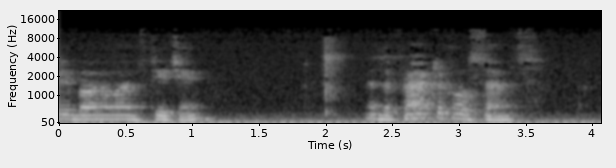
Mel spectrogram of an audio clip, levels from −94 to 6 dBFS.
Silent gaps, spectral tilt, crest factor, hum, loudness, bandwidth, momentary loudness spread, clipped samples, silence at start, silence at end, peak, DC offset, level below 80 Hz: none; -7.5 dB/octave; 18 dB; none; -27 LUFS; 11.5 kHz; 19 LU; under 0.1%; 0 s; 0 s; -8 dBFS; under 0.1%; -38 dBFS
